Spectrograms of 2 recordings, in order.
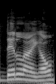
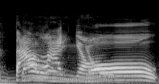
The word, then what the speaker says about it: Dallagnol: Em junho de 2019, aliás, me corrija, porque eu sempre chamo ele de Dallagnol, mas a pronúncia é Dallagnol.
